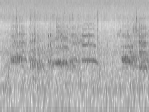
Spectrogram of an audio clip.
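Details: Common cranes calling: rolling, trumpeting notes around a steady low pitch, several overlapping bursts with short gaps, over a constant low hum.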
